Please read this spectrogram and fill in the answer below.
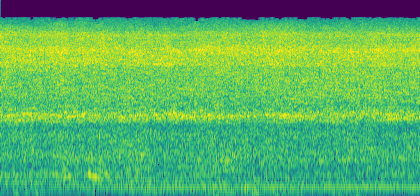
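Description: Self-serve car wash high-pressure wand spraying water, with the bay's pump running: a steady hiss, joined by a low hum about a second in.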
